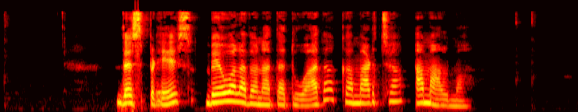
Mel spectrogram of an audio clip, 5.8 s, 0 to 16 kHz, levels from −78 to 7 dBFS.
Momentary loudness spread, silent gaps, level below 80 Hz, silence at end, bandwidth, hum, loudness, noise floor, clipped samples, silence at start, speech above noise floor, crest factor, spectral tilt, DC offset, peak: 14 LU; none; -62 dBFS; 1.1 s; 16 kHz; none; -17 LUFS; -70 dBFS; under 0.1%; 1.15 s; 52 dB; 20 dB; -2.5 dB/octave; under 0.1%; 0 dBFS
